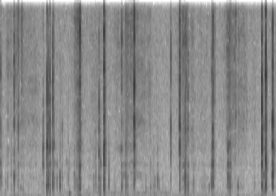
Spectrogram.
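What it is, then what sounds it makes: Plastic zip bag. A small, empty, printed plastic zip-lock bag with a grey cat picture is held in both hands while fingertips and long nails crinkle and rub it and open and close the zip seal. Soft continuous crinkling and rustling are punctuated by sharp, bright clicks and snaps from the zip, heard up close in a quiet space.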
